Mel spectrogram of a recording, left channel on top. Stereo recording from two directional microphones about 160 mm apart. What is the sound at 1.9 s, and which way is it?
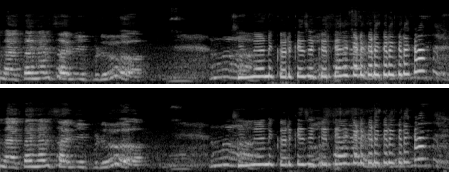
A woman's voice, 40° left (ahead or behind).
